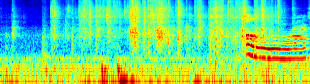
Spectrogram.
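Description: A foil card pack crinkles and tears open close by.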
